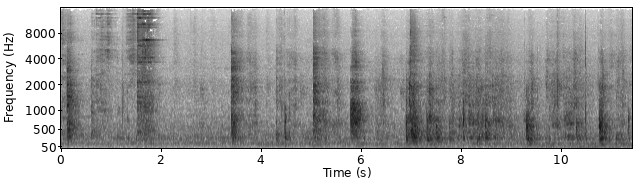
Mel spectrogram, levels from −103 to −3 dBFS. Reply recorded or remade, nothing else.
recorded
